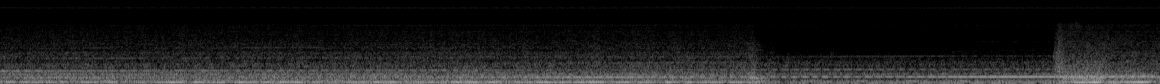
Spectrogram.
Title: LG TurboWash, TubClean Cycle, Squeaking Noise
